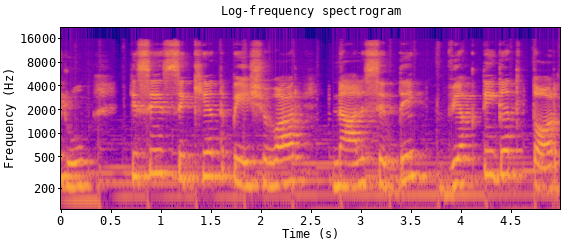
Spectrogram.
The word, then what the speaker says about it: ਪੇਸ਼ੇਵਰ: ਪੇਸ਼ੇਵਰ ਜਾਂ ਪੇਸ਼ਵਾਰ is a different word, so ਪੇਸ਼ੇਵਰ is a more appropriate pronunciation of saying it।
